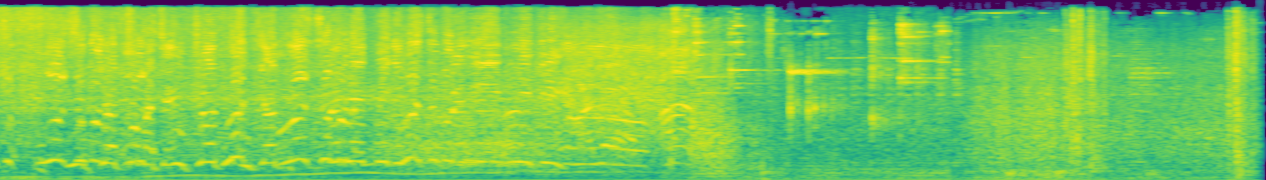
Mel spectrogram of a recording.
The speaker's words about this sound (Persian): صاحب ترافیکی، تو چی کردی؟ زدی چراغ موترم میده کردی؟ چشم نداری؟ نمیبینی که موتر ما سرک تیر میشه؟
